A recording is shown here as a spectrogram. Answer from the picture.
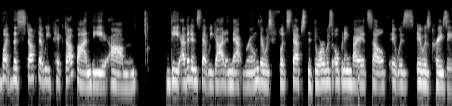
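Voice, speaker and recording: A woman in an American accent with a normal speaking voice, fairly low in pitch, at a moderate pace with fairly even intonation and a dry, close sound with no echo. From Niagara Falls, New York. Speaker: medium. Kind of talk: interview.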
